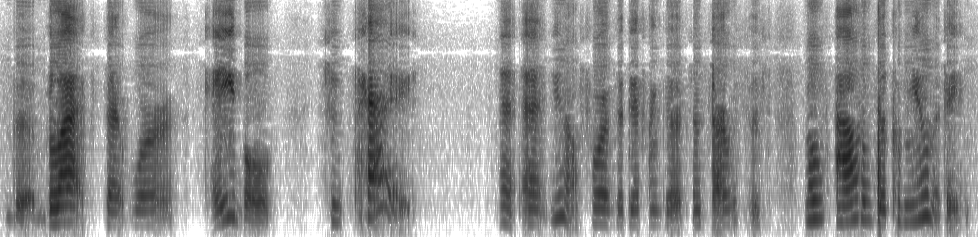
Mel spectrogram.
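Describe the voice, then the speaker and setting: A woman hosting a talk show, losing her voice, speaking haltingly and repeating words as she thinks. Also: mid-range voice, creaky, a bit bright, no room sound, poor audio. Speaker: host. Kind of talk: talk on community history.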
